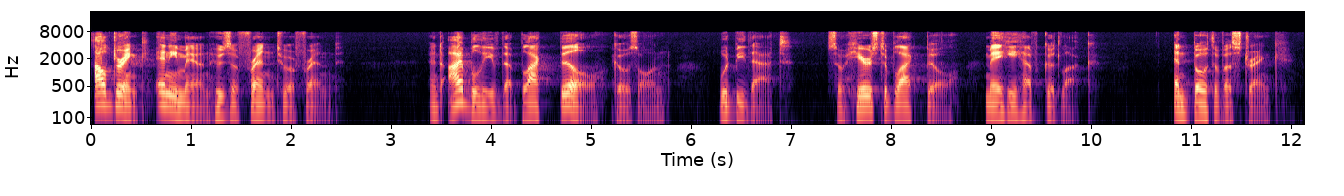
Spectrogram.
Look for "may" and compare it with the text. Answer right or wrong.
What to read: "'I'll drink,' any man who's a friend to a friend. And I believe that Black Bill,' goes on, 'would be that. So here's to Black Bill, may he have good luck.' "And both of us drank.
right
